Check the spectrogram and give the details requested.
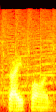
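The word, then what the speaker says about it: Psiphon: And in the search, you're going to type Siphon. Like this is P-S-Y-P-H-O-N, that is how it is pronounced.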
